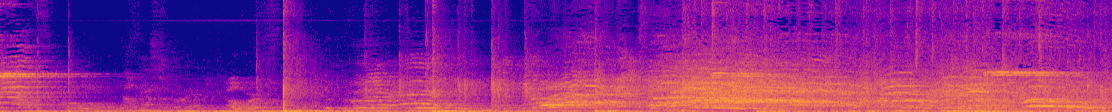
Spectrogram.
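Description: Young women shout and call out to each other in an echoing gym.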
